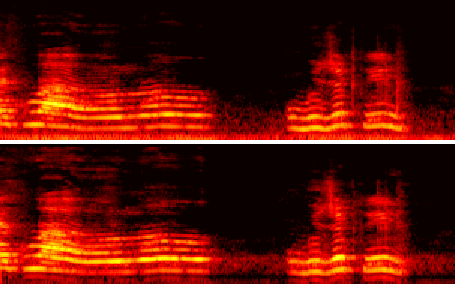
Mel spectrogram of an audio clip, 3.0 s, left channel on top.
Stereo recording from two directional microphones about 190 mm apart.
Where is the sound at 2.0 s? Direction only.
25° left (ahead or behind).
